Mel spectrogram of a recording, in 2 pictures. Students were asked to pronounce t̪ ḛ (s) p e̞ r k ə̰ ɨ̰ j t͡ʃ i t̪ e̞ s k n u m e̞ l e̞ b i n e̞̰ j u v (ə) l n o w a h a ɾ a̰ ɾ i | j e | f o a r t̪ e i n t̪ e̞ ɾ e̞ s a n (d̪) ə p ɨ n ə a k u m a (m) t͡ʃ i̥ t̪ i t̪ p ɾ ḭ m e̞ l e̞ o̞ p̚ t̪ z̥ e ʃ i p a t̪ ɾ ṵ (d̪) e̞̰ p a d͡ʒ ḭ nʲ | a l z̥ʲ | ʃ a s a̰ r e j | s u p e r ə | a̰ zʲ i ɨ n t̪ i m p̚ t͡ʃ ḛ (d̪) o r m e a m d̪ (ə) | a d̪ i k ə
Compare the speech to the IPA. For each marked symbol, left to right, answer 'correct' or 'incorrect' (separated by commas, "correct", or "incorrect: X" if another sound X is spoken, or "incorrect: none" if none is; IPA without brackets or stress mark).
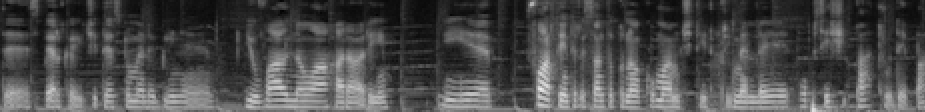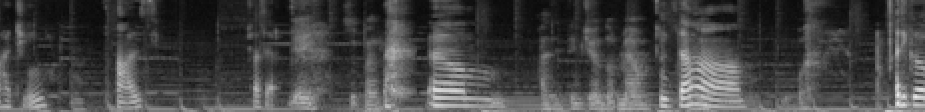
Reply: correct, incorrect: a, incorrect: t̪, correct, correct, correct, incorrect: a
